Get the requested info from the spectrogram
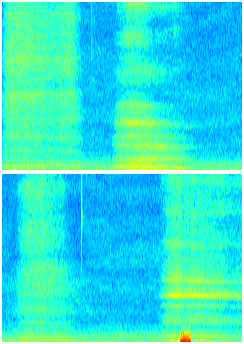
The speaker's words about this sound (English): So let's just start by relaxing, breathing in and out from the mouth to the nose.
